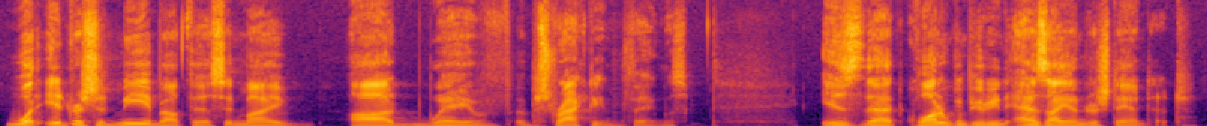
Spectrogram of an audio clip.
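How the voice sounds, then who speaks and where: A man's voice: mid-range voice, animated, normal speed, dry recording, clean studio sound. A man with an American accent co-hosting a tech podcast, casually reasoning aloud and offering his opinions. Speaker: podcast co-host.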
